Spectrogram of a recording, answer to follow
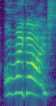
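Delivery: high, loud, breaking into laughter; overwhelmed delight. Real, not acted. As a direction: gasp out your delight, then laugh. Overwhelmed by another super chat.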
